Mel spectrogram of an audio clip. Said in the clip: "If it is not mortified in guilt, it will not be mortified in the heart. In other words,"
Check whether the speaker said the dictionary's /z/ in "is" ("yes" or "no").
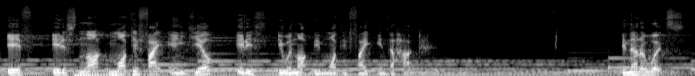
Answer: no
